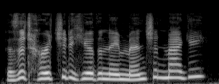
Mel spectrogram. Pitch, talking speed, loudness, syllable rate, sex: 270 Hz, 275 wpm, -16 LUFS, 6.4 syllables/s, female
